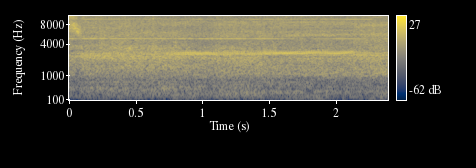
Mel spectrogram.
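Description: Dyson Small Ball upright vacuum cleaner running as it is pushed across a rug, picking up pine needles: a steady rush of air with a faint high whine.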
